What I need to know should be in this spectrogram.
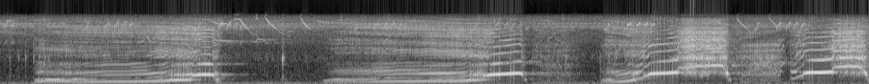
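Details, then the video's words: Cattle bellowing: a deep, drawn-out moo that climbs in pitch toward its end, followed after pauses by three shorter, higher rising calls, each strongly harmonic and loud. "BOI BERRANDO | SOM DE VACA | SOM DE BOI | TOURO BERRANDO | BOI MUGINDO | VACA MUGINDO - SOUND OF COW"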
